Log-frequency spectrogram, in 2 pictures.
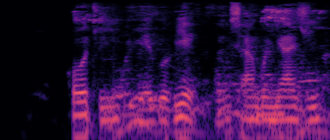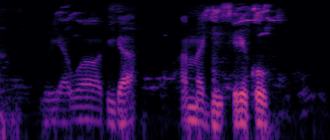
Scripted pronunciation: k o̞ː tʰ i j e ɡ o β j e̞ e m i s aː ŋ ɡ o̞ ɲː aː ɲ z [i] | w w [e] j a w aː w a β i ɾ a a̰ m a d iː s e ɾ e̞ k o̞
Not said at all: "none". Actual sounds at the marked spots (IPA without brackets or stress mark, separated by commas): i, e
